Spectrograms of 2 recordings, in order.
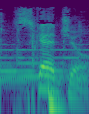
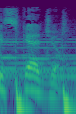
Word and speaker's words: schedule: In my accent, we'd say schedule. In other accents, it may sound a little more like schedule, making a sh, schedule. But not where I'm from. Where I'm from, we'll say scheduled. So what's the difference here, and how does this apply to you? Well, the spelling of this word is S-C-H-E-D-U-L-E. The American accent pronounces this S-C-H-E like scare, scare, making a k sound, scare.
